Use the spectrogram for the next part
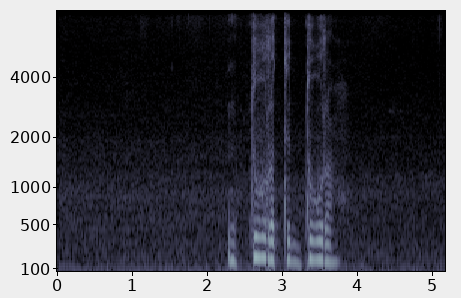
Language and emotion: Russian, angry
